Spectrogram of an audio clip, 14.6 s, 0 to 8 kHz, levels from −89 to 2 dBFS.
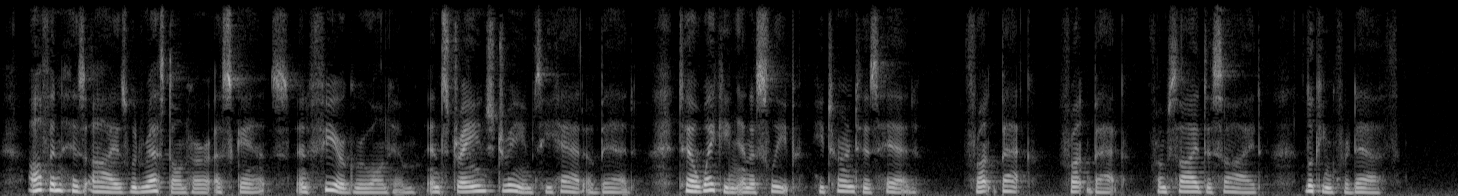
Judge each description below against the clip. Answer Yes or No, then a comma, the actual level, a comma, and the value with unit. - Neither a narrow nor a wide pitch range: Yes, average, 3.3 semitones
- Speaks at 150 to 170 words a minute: Yes, average, 160 wpm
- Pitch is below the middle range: No, medium, 185 Hz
